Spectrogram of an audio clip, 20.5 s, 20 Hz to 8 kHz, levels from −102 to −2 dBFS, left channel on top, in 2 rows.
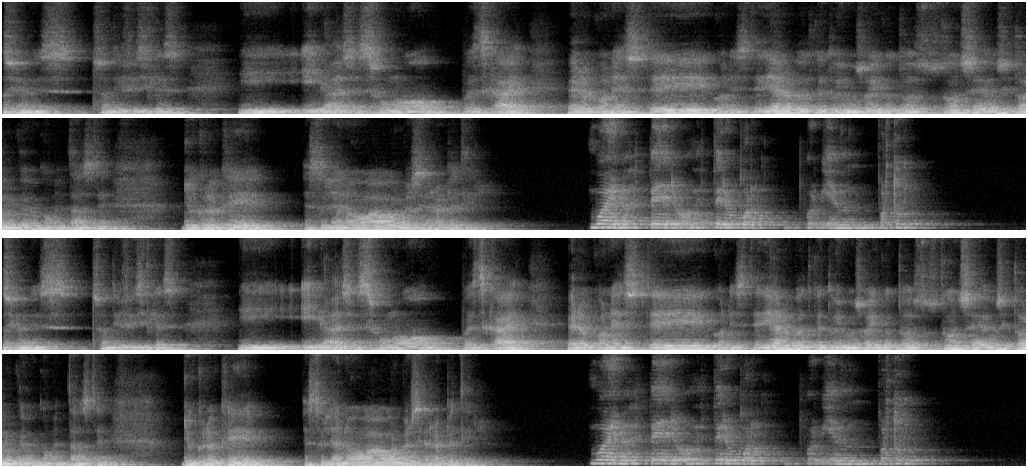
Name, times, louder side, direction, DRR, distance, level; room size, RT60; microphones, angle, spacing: voice 1, 0.0-2.0 2.4-11.7 12.0-12.8 13.3-14.9, right 1 dB, 45° right, -2 dB, 0.6 m, -25 dB
voice 2, 16.1-17.8 18.3-19.3, left 2 dB, 20° left, -2 dB, 0.3 m, -33 dB
3.7 x 2.0 x 2.6 m, 1.1 s
head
